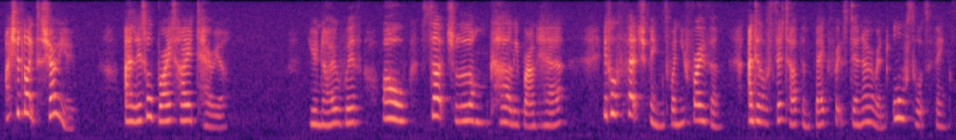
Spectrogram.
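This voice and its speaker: A woman's voice: extremely high pitch, lively intonation, normal speed, fairly bright tone, pitched above the performer's own voice. A woman as a polite, chattering young girl. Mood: eager. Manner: eager, chattering.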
